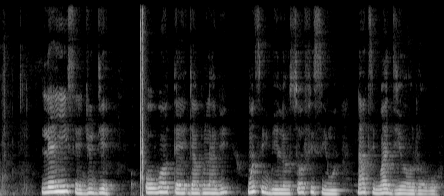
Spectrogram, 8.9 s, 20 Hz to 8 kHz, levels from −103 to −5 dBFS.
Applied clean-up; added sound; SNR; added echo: none; Tap; 13 dB; reverberation time 0.5 s.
